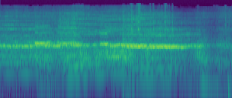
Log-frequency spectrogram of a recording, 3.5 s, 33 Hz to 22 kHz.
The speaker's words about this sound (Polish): Tak to brzmi z zewnątrz. 510 koni pod maską Alfa Romeo Giulia. Silnik V6, 2,8 litra.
